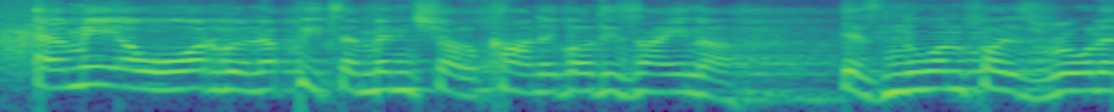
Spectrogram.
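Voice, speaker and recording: Audible room echo over noticeable background noise. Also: man. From Trinidad and Tobago. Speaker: ambassador. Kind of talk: formal speech. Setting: hall with audience.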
